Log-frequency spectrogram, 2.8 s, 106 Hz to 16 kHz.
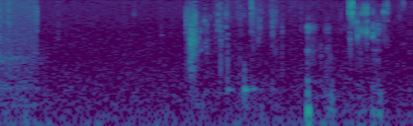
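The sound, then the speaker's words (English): Someone takes a quiet swig of water, with faint wet mouth and swallowing sounds followed by a single sharp click near the end; nobody speaks. “If you don't mind, I've gone 46 straight minutes, and I need to take a swig of water, and I hope you don't hear it.”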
